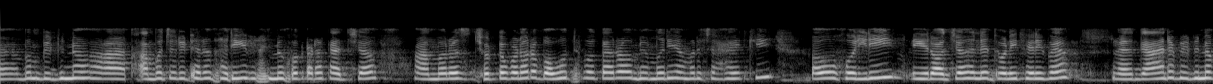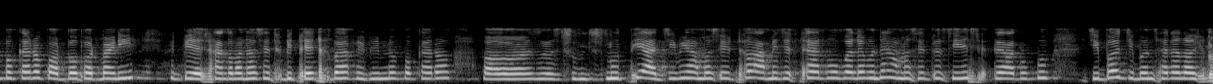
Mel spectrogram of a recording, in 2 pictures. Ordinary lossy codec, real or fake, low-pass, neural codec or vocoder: Opus, 64 kbps; fake; 5.4 kHz; autoencoder, 22.05 kHz, a latent of 192 numbers a frame, VITS, trained on one speaker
